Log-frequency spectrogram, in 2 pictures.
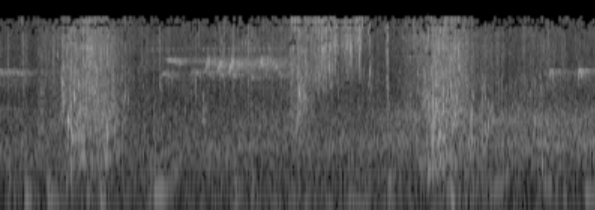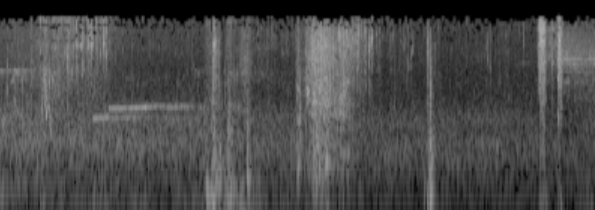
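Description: Water sloshing and splashing around a canoe in a Coors Light beer advert, a few separate splashy bursts rising out of a quiet, trickling watery background.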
